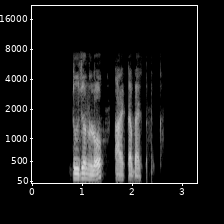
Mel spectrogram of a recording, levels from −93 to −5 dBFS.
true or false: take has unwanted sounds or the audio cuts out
true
